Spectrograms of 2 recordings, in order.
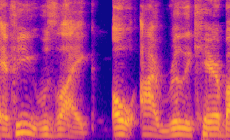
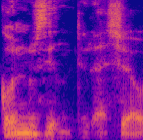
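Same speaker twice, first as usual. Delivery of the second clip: breathy, very hushed whisper; 14 dB quieter than usual. Retelling how another speaker slipped in a line: imitating someone whispering. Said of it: "He tried to whisper that, like".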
